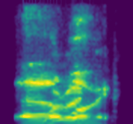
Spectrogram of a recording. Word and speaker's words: Warwick: And that was at the University of, I'm going to say, how do you say Warwick. Warwick.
